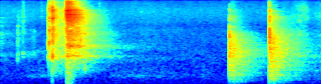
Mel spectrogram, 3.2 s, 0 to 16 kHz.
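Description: Sig Sauer P320 pistol being disassembled, giving sharp metallic clacks of slide and parts: a close double snap, then two more crisp clicks a couple of seconds later, with quiet between and no talk.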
